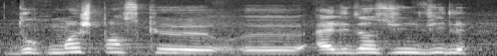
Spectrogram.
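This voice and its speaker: A woman's voice: on the high side, fairly even intonation, normal speed, mellow, soft background music. Fervent, talkative woman, around fifty. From France. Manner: fervent, talkative, sprinkles Hebrew words. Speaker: interviewee, French immigrant. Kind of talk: casual interview talk.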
